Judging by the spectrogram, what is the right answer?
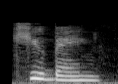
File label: "cubane", english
